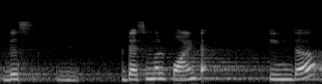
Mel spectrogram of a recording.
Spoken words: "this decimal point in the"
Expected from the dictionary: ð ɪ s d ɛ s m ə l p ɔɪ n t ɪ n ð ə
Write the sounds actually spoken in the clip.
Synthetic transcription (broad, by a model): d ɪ s d ɛ s m ə l p ɔɪ n t ɪ n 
